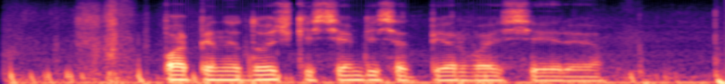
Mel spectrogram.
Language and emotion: Russian, neutral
